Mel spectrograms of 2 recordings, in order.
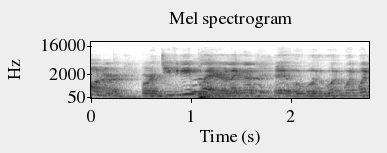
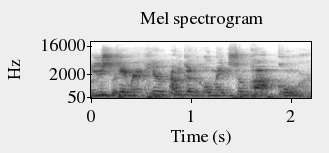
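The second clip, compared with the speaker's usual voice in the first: ordinary talk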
